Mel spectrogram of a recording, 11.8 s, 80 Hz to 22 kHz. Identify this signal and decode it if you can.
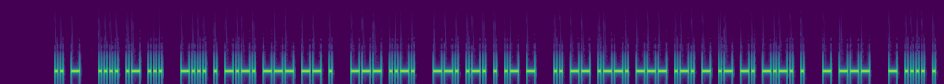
Morse code, heard as a keyed tone, about 34 wpm, 700 Hz. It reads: IT HAS BECOME OF GREAT IMPORTANCE TO THE
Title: Sentences from Top 1200 Words 35wpm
